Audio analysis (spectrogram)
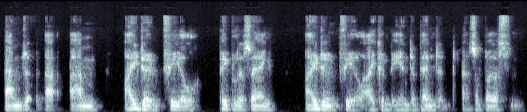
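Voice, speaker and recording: A man's voice: lowish voice, normal speed, warm tone, slightly rough. A man speaking as an interview guest in a conversational way, with a somewhat theatrical storytelling manner.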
